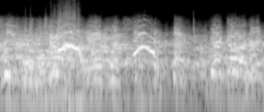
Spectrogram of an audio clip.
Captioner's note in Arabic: صرخة سيدة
